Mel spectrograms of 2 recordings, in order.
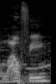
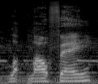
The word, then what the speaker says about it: Laufey: War Leve, and yes, I know it's called Lauf, it's actually pronounced Laufey, or Laufey, but I'm saying Leve because it's way funnier.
